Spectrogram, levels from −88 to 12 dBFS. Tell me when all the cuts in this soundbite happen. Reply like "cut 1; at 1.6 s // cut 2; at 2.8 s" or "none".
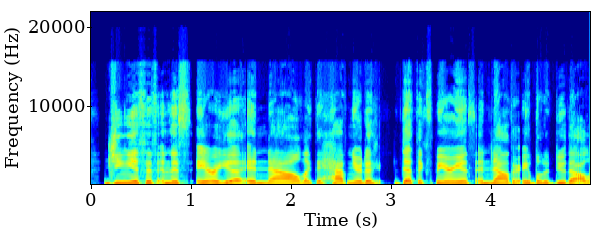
cut 1; at 2.5 s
